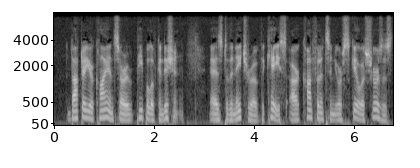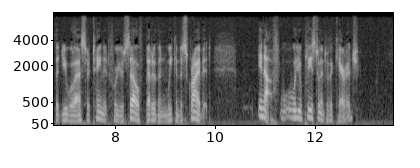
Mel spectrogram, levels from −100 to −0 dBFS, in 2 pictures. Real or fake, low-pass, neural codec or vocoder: real; 7.2 kHz; none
